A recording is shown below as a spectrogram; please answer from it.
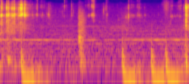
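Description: A few short, soft clicks of clay poker chips being handled at the table, over a faint steady hum.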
